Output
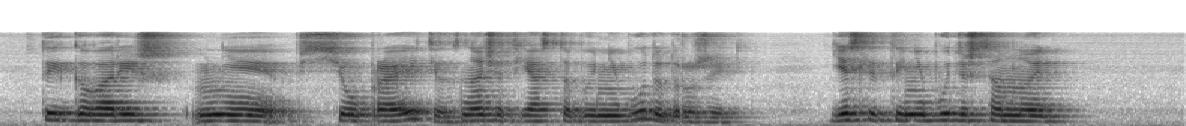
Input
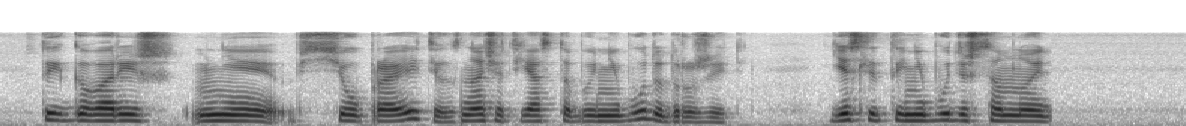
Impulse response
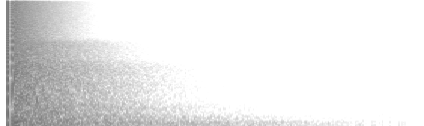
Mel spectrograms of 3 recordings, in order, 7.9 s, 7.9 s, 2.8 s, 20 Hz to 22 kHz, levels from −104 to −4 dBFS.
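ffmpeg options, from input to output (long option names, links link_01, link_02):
-filter_complex "[0:a]aecho=1:1:60|120|180|240|300:0.237|0.119|0.0593|0.0296|0.0148,asplit=2[link_01][link_02];[1:a]atrim=start_sample=2205,atrim=end_sample=6174[link_03];[link_02][link_03]afir=irnorm=-1:irlink=0,volume=-6dB[link_04];[link_01][link_04]amix=inputs=2:normalize=0"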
